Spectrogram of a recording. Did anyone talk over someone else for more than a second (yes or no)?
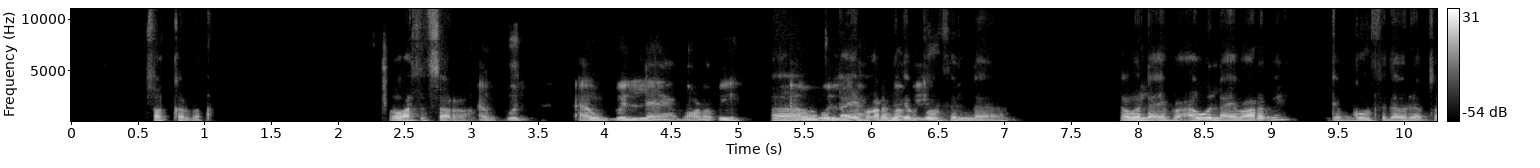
yes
